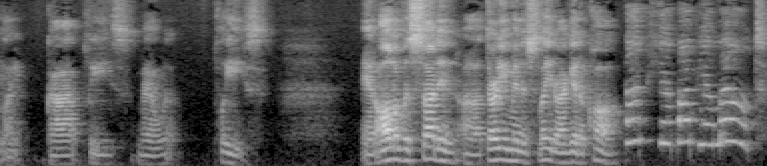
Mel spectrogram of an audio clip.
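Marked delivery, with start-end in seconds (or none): 0.4-2.6 quiet prayer. Retold or imitated. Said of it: "I kinda prayed". 6.2-7.6 put-on very high falsetto girl voice. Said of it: "My regular voice".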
